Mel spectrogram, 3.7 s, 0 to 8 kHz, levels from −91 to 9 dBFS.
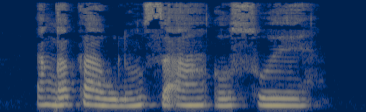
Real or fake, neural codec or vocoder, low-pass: real; none; 7.2 kHz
